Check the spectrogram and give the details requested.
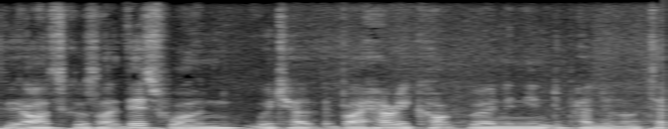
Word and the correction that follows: Cockburn: I think that name is usually pronounced Coburn.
